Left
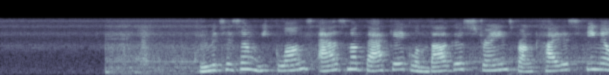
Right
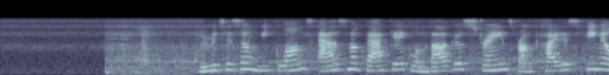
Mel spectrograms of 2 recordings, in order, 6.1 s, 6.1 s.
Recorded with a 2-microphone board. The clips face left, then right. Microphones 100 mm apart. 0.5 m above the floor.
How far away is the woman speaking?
About 0.7 m.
